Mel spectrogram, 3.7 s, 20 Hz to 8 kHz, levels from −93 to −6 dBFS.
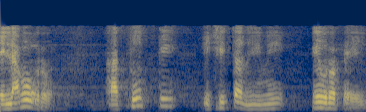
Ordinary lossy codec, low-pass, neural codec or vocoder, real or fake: AAC, 16 kbps; 7.2 kHz; codec, 24 kHz, 1 kbps, SNAC; fake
